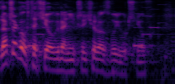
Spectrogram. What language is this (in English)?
Polish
